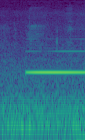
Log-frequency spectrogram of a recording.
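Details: Truck sounds a steady high beep, like a door-open chime, every time the brake pedal is pressed; started suddenly one morning, cause unclear.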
